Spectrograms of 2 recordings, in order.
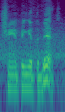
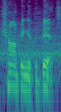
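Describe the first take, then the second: First: The verb is said with an 'a' vowel, champing. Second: The verb is said with an 'o' vowel, chomping. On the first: This is the original form of the expression. The speaker calls it right. "the expression actually is champing at the bit" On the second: This is the version most people use. The speaker calls it wrong. "everyone says chomping at the bit"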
